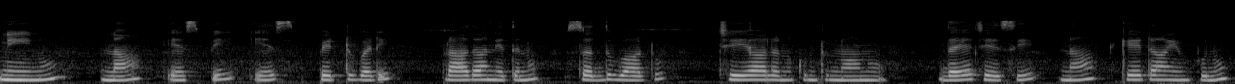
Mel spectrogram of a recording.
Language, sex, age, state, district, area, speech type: Telugu, female, 30-45, Andhra Pradesh, Eluru, urban, read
